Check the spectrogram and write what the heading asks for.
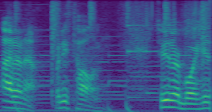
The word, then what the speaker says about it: Ptolemy: like to say is for some reason the p is silent I don't know why uh maybe he had a thing with his last name I don't know but he's tomm me so he's our boy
